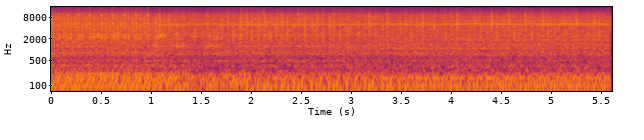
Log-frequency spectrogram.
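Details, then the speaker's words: 1970 Dodge Challenger slant six idling after its first start, with new plugs, old wires and a temporary fuel pump. A steady low rumbling idle with an even beat and no misses or stumbles; the engine is settling and running fine. "She's just the leaning tower of power, but she don't sound too bad. Sounds pretty good."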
